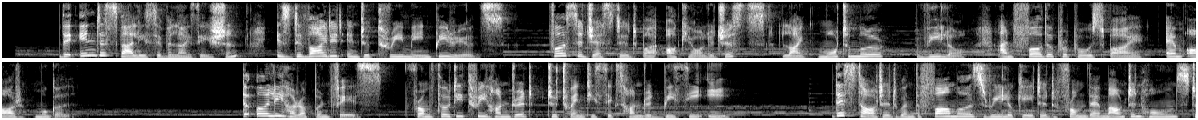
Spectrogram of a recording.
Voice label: English VO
